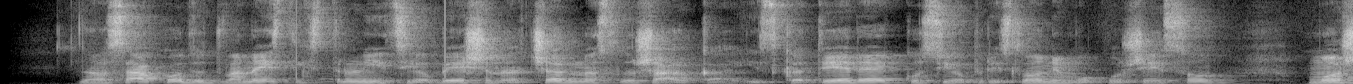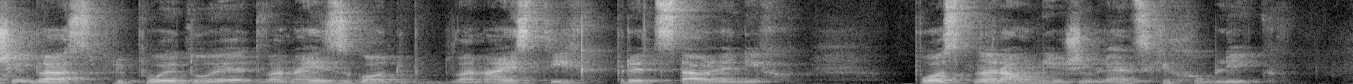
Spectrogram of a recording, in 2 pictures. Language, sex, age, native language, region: Slovenian, male, 12-17, Slovenian, Carinthia region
